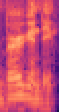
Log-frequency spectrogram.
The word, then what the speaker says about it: Burgundy: That's the New Orleans pronunciation of the word Burgundy.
